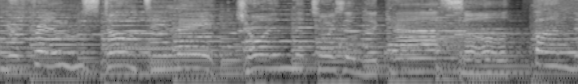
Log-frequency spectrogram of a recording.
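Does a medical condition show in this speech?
No.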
